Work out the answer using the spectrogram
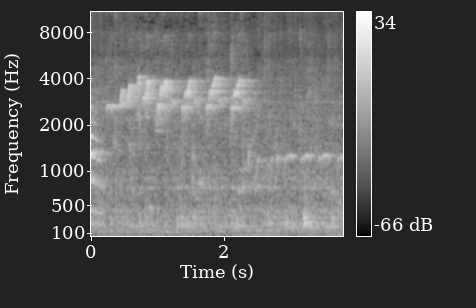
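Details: Hill myna imitating a child's voice: a run of rapid, high, chattering syllables repeated several times, followed by faint lower notes.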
